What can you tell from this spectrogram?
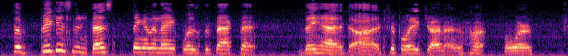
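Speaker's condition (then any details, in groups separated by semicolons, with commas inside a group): Cerebral palsy; lifelong, wheelchair user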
